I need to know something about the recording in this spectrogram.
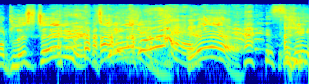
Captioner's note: laughing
